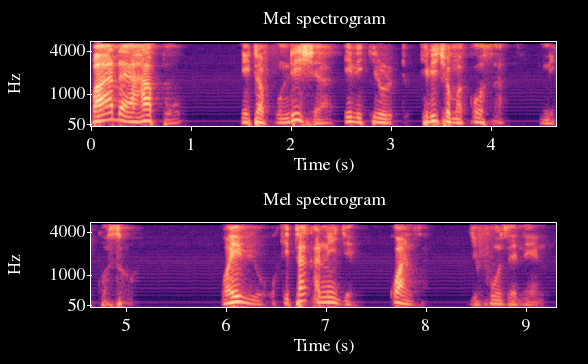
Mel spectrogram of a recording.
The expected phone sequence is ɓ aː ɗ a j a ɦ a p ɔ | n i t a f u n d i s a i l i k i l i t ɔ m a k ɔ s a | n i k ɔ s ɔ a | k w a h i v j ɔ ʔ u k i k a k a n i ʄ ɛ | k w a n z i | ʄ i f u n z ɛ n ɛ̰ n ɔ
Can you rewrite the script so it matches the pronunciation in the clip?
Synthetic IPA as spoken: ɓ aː ɗ a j a ɦ a p ɔ | n i t a f u n d i ʃ a i l i k i l i t͡ʃ ɔ m a k ɔ s a | n i k ɔ s ɔ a | k w a h i v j ɔ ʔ u k i t a k a n i ʄ ɛ | k w a n z a | ʄ i f u n z ɛ n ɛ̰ n ɔ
